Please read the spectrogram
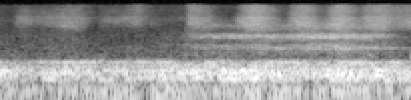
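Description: Faint rubbing of a cotton pad soaked in rose water wiped across the skin of the face, in soft, irregular strokes.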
